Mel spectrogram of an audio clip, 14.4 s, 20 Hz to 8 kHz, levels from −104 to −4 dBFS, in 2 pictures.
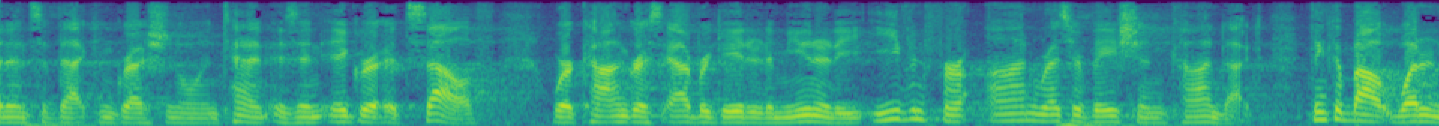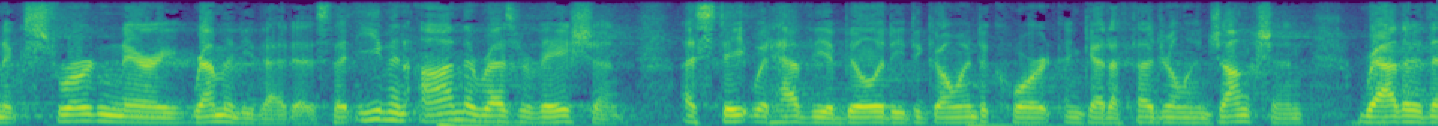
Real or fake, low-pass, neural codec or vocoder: real; 7.2 kHz; none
